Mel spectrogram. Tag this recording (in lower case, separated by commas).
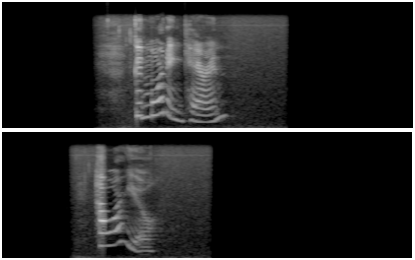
speech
